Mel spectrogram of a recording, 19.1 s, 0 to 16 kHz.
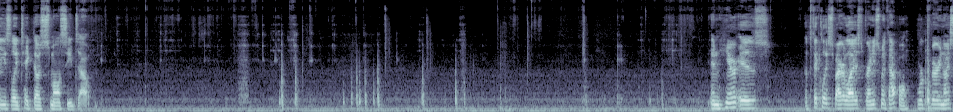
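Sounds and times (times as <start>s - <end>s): low steady hum: 0.0s - 19.0s
kitchenware clinks and taps: 5.4s - 9.4s.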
